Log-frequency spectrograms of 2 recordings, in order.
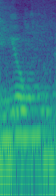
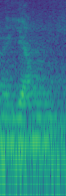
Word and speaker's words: Jung: su estimado discípulo Jung, se pronuncia Jung, no Jung porque es alemán, Jung lo lleva a Estados Unidos para dar estas conferencias.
